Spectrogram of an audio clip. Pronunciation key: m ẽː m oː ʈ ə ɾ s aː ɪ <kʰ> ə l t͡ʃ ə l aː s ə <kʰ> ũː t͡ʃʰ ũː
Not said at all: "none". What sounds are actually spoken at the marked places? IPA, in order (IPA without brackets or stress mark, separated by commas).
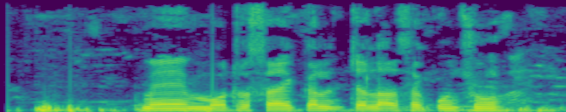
k, k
